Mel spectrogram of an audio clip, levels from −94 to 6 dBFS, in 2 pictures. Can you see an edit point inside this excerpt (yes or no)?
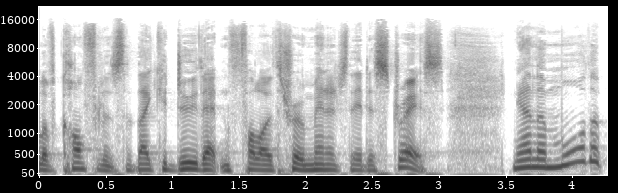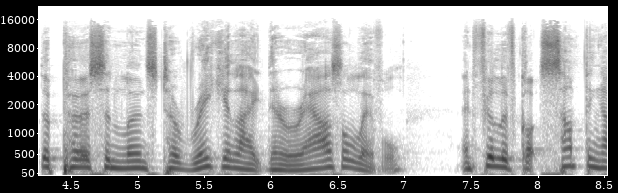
no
